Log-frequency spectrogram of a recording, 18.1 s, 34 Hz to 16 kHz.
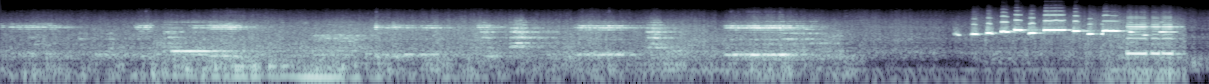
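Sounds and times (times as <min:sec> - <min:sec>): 
long steady horn-like tones: 0:00.0 - 0:12.7, 0:16.1 - 0:17.8
man whistling a brisk classical tune: 0:14.3 - 0:17.8.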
